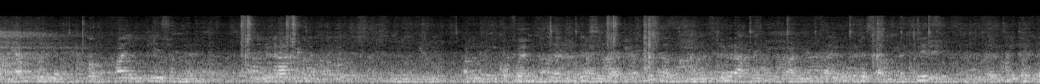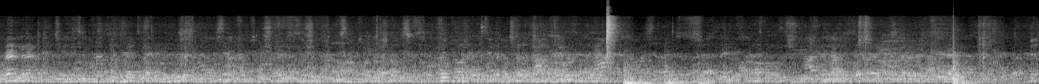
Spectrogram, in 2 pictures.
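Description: A crowd of men chatter over one another nearby.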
